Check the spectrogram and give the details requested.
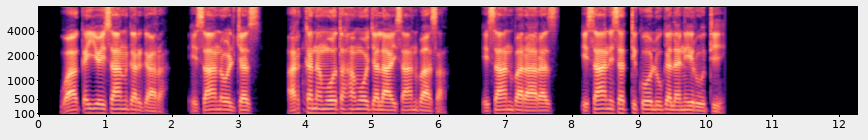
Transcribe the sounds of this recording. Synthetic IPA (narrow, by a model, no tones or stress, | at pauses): wʔaːkʼɐjːɔɪsaːŋɡɐɾɡaːɾɐ | ʔɪsaːnoːlt͡ʃɐs | ʔɐ̰ɾkɐnɐmo̞ːt̪ɐɦɐmo̞ːd͡ʒɐlaːɪsaːnbaːsɐ̰ | ʔɪsaːnbɐɾaːɾɐs | ʔɪsaːnɪsɐt̪ːɪko̞ːluːɡɐlɐniːɾuːt̪ḭ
